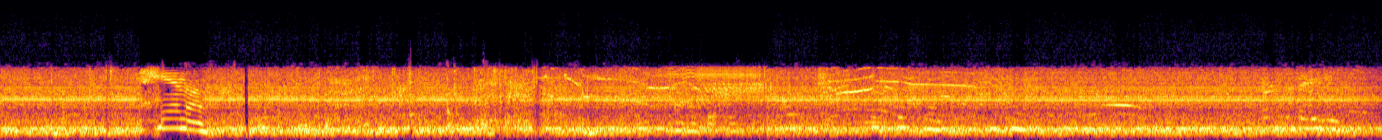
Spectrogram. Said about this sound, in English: And you can actually hear the baby cooing in the background.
